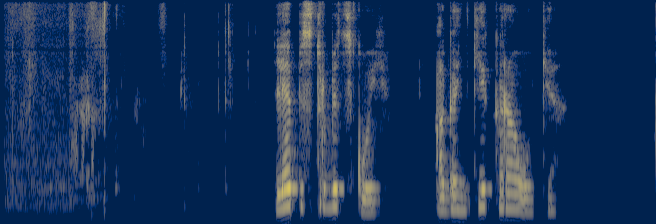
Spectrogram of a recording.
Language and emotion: Russian, neutral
